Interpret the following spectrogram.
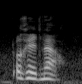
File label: "okay now", Children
